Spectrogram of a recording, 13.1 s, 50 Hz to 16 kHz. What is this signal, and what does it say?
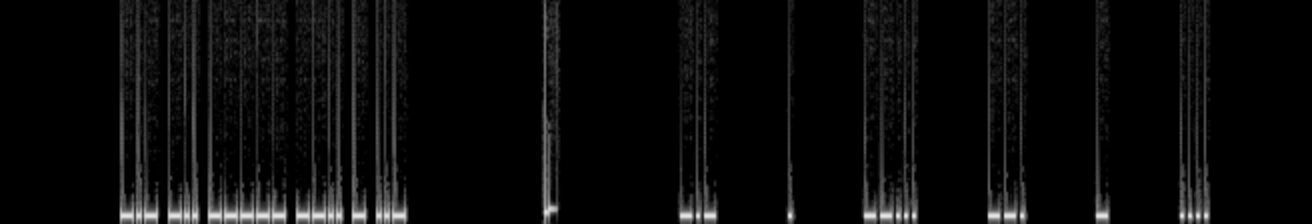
Morse code, heard as a keyed tone, about 32 wpm, spaced as for 16 wpm, 700 Hz. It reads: KD0ZTU KE7GTH
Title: USA Call Signs - 6 Characters - 6x Character Spacing - 30wpm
